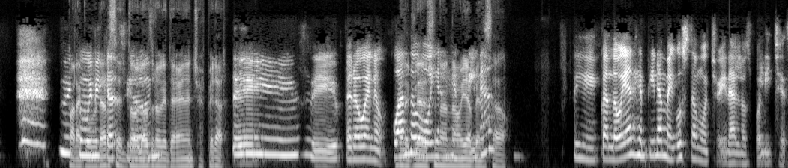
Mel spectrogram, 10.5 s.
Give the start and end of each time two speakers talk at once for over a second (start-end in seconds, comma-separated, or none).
0.9-2.2, 5.2-6.5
